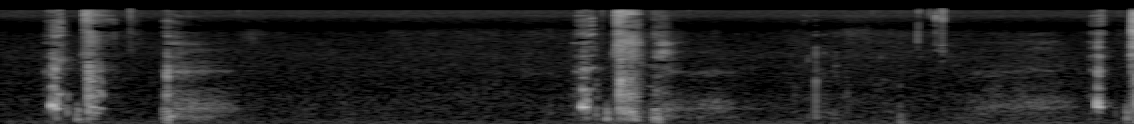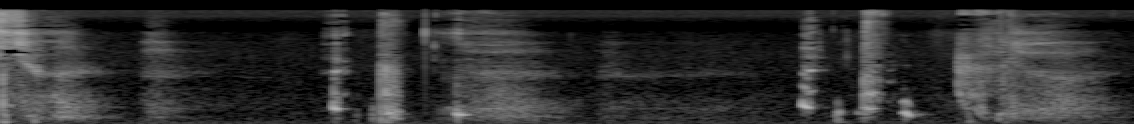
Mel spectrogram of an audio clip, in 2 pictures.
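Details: Short sneezing fit: about six short, sharp, dusty sneezes with soft snuffling between them; sneezing.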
